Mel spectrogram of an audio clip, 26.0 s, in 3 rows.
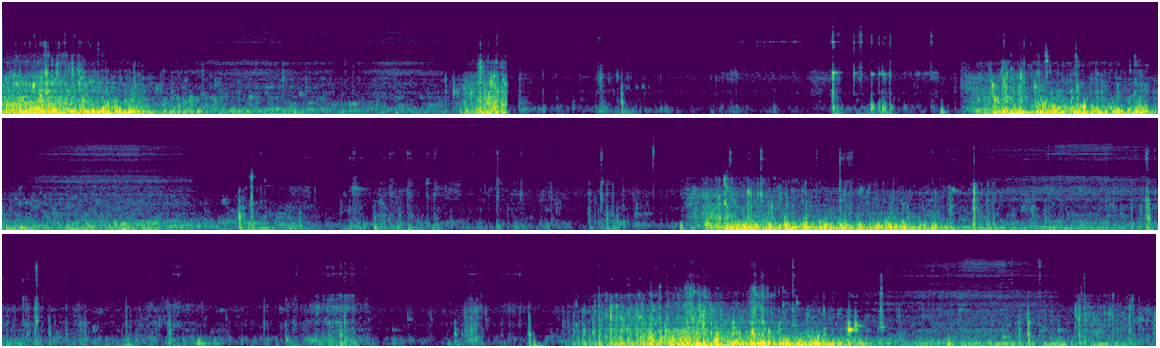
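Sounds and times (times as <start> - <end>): exhaled bubbles rumbling: 0.0 - 2.4, 3.4 - 3.8, 7.2 - 11.0, 13.8 - 16.7, 21.5 - 26.0.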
